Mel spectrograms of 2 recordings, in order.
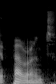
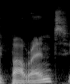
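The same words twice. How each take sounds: First: "parent" as "peh-rnt"; correct English parent. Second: "parent" with an open "a", "pa-rent"; wrong, as spelt. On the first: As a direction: open with "peh" in "parent", falling. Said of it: "e parent". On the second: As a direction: say "parent" as written, rising. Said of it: "Nu e parent". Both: Shown as a demonstration.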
